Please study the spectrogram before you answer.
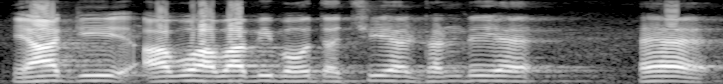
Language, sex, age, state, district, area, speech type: Urdu, male, 45-60, Bihar, Supaul, rural, spontaneous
